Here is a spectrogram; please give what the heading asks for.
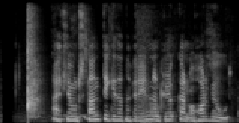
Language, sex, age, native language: Icelandic, female, 30-39, Icelandic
